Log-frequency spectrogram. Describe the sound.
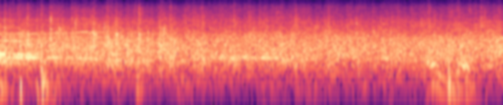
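An audience applauds steadily, a dense wash of many hands clapping at an even, loud level throughout, with faint voices and cheers mixed in.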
